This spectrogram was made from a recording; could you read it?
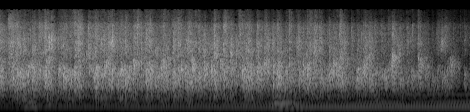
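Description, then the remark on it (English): A crowd applauds David Crane in a steady, dense wash of clapping that stays loud throughout, with a low sustained hum running underneath. “Ladies and gentlemen, please give a big round of applause for David Crane.”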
